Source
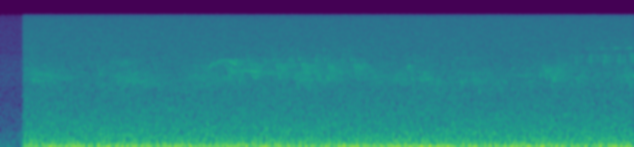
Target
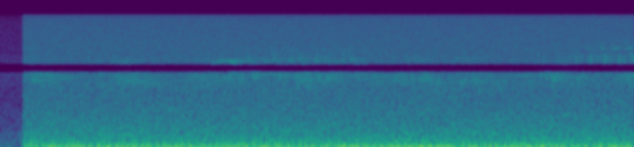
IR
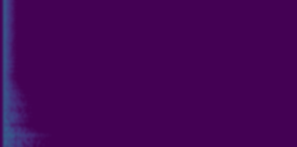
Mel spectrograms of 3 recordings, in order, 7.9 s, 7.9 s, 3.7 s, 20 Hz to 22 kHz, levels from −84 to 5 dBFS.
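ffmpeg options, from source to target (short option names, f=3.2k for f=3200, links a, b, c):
-af "asuperstop=centerf=3900:order=12:qfactor=3.6,volume=-8dB"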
